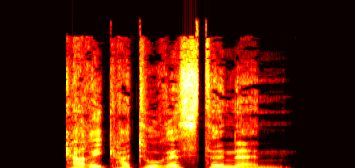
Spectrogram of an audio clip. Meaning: plural of Karikaturistin
- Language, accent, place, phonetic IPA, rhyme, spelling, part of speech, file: German, Germany, Berlin, [kaʁikatuˈʁɪstɪnən], -ɪstɪnən, Karikaturistinnen, noun, De-Karikaturistinnen.ogg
